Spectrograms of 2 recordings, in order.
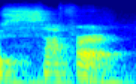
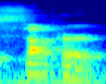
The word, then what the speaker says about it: suffer: guys we've got to suffer okay so when you pronounce this don't mistake suffer with supper right supper is delicious that's dinner suffer is terrible right so to suffer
